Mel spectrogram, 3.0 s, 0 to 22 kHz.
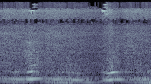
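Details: Nissan 350Z stock VQ V6 after power steering bleeding: two quick blips rising and falling cleanly, no knocks, rattles or misfires; sounds healthy.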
